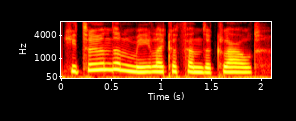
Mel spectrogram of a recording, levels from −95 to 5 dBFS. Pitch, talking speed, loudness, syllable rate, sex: 260 Hz, 230 wpm, -14 LUFS, 5.2 syllables/s, female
